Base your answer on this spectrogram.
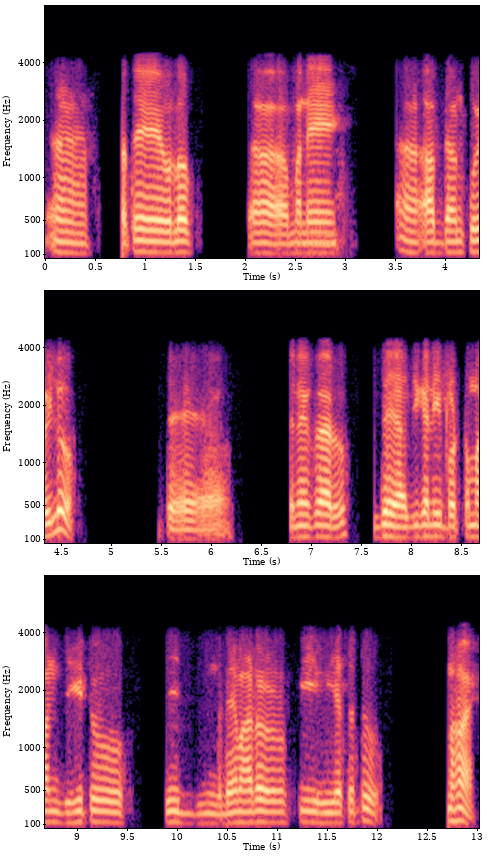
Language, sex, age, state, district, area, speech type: Assamese, male, 30-45, Assam, Goalpara, urban, conversation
